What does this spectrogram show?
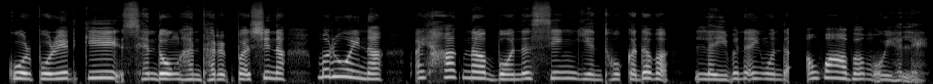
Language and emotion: Manipuri, fearful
